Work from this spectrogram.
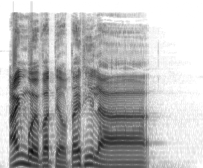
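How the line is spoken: Hesitant. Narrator (Vietnamese): Chàng ngập ngừng

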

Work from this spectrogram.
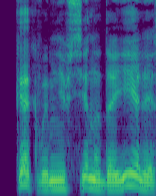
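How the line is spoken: Groggy creaky voice. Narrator (Russian): с трудом продирая глаза, проскрипел криминалист

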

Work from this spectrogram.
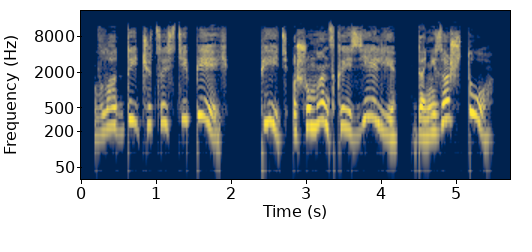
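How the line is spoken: Exclaiming. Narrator (Russian): воскликнул Цинта

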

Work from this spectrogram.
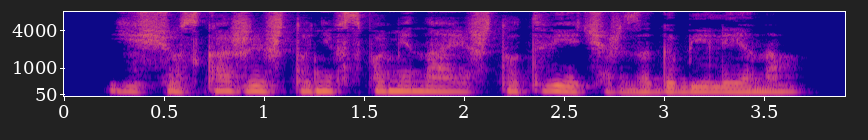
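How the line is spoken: Intimate whisper. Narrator (Russian): прошептал в шею

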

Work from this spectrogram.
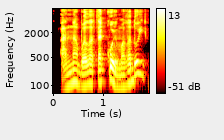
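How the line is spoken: Agitated whisper. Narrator (Russian): взволнованно прошептал Мередит Блейк

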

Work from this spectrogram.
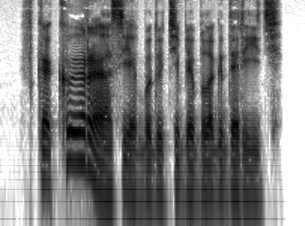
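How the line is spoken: Tired, sighing. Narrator (Russian): Устало улыбается и вздыхает Сергей

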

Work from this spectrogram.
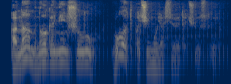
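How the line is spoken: Sighing. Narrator (Russian): Скотт вздохнул

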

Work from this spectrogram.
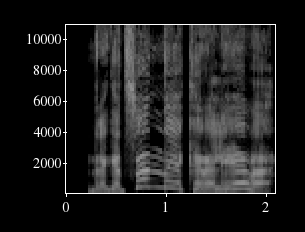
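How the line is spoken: Squeaky voice. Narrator (Russian): пищал Коровьев

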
